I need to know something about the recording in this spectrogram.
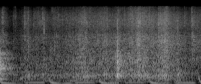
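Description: A clothing package rustling and crinkling as it is opened by hand, in uneven bursts, over soft background music.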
